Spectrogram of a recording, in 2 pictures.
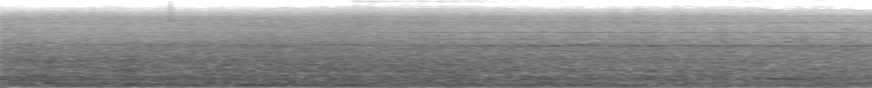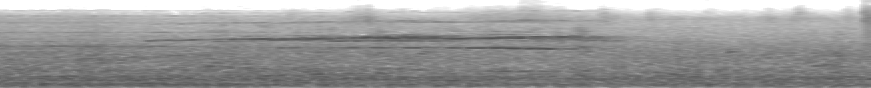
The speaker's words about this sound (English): I'm going to take you with me while we ride on the train. That's always fun. Hearing the train sounds. Hearing the ambiance.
